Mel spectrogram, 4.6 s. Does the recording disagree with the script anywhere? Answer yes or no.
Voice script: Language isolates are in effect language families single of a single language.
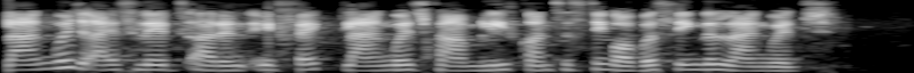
yes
